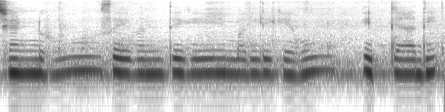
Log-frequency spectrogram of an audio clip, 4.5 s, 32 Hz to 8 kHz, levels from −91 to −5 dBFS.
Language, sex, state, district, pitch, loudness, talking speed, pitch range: Kannada, female, Karnataka, Belgaum, 215 Hz, -32 LUFS, 80 wpm, 210-225 Hz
